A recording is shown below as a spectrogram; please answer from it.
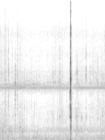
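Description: A single sharp click from the fishing tackle during a cast, about one and a half seconds in, over a faint steady high-pitched insect drone.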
